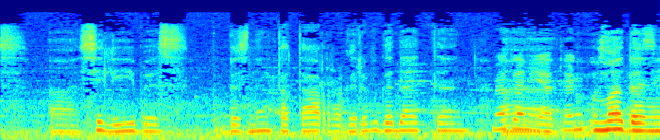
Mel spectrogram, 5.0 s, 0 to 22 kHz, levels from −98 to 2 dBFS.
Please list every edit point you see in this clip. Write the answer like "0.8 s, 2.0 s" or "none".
2.5 s, 3.6 s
